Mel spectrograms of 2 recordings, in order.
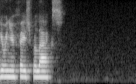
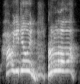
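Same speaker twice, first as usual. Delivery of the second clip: high, bright sing-song small talk; mocking a customer's scripted greeting; mock chirpy customer; 10 semitones higher than usual. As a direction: parody an overly cheerful greeting.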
